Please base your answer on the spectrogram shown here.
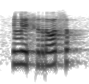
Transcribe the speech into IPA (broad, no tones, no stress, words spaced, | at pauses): lɘsrɔs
